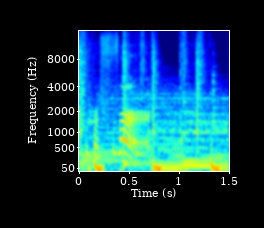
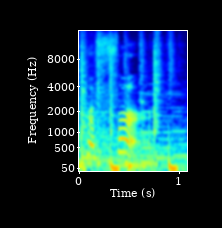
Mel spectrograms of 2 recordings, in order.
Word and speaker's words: prefer: second syllable is stressed the second syllable is also stressed in the word prefer can you hear the word stress prefer when the second syllable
